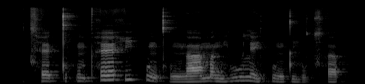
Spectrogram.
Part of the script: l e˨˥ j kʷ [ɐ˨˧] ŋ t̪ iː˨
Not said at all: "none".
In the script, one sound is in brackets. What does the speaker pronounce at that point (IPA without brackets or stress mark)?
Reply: ɐ˨˧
